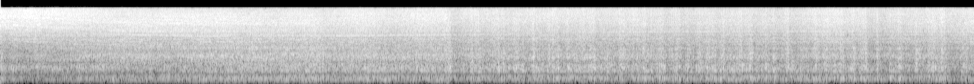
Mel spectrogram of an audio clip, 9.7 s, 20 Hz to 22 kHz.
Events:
0.0s-9.7s: engine
0.0s-2.2s: steam

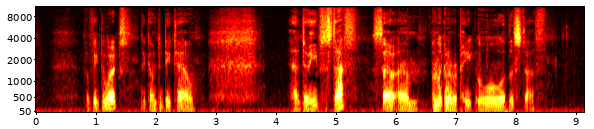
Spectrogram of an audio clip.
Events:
0.0s-9.1s: background noise
0.2s-0.7s: breathing
0.8s-1.6s: man speaking
1.7s-2.6s: man speaking
2.9s-3.8s: breathing
3.6s-3.8s: clicking
4.2s-5.4s: man speaking
5.6s-6.4s: man speaking
6.6s-8.5s: man speaking
7.4s-7.6s: clicking
8.4s-8.9s: human sounds

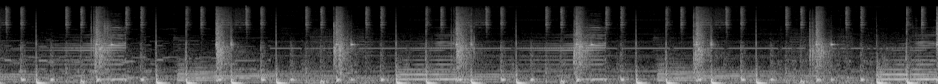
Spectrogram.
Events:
0.0s-9.3s: music
0.0s-9.3s: printer

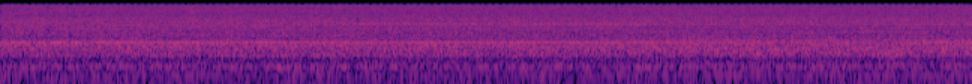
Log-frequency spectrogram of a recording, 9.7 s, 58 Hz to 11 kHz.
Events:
0.0s-9.7s: mechanisms
0.0s-9.7s: microwave oven

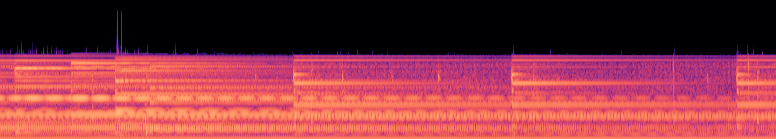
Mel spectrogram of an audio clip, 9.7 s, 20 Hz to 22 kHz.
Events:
0.0s-9.7s: clock
1.1s-1.2s: tick
1.8s-2.0s: generic impact sounds
3.1s-3.3s: tick
3.9s-4.0s: tick
4.2s-4.3s: tick
4.9s-4.9s: tick
5.5s-5.6s: tick
6.6s-6.7s: tick
8.4s-8.5s: tick
8.8s-8.9s: tick
9.1s-9.1s: tick
9.3s-9.4s: generic impact sounds
9.4s-9.5s: tick

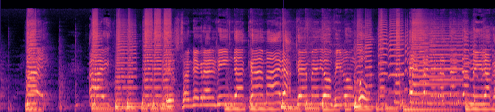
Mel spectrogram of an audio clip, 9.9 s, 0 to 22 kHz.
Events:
0.0s-9.9s: music
0.4s-1.0s: male singing
1.8s-3.5s: male singing
3.6s-7.4s: male singing
8.1s-9.9s: male singing

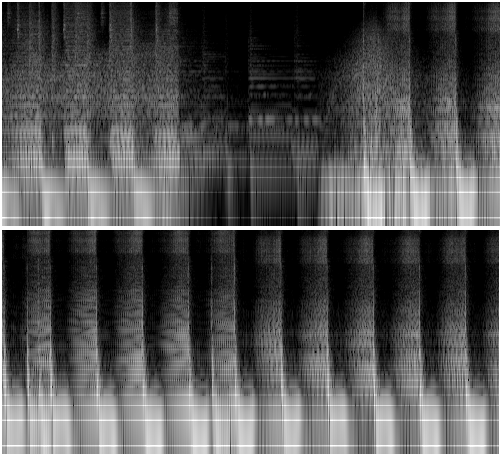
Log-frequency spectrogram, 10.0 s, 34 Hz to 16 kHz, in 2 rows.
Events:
0.0s-9.9s: music
3.2s-4.1s: sound effect

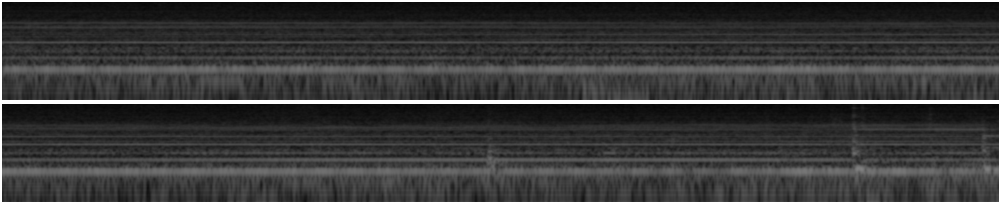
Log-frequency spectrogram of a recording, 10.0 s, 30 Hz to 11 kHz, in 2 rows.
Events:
0.0s-9.9s: mechanisms

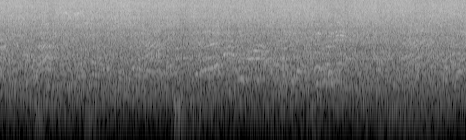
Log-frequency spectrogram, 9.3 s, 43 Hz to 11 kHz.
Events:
0.0s-9.3s: hubbub
0.0s-9.3s: waterfall
0.7s-0.9s: generic impact sounds
3.5s-3.7s: generic impact sounds

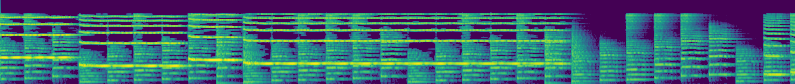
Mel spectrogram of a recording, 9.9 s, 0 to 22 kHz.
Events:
0.0s-9.9s: music

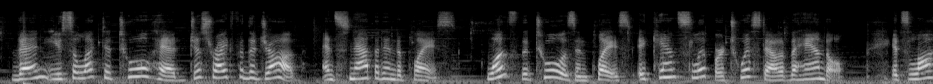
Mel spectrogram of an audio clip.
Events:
0.0s-9.3s: music
0.1s-1.7s: woman speaking
0.9s-1.1s: tick
1.9s-2.9s: woman speaking
3.2s-4.6s: woman speaking
4.8s-6.3s: woman speaking
6.4s-8.4s: woman speaking
7.8s-7.9s: tick
8.6s-8.9s: breathing

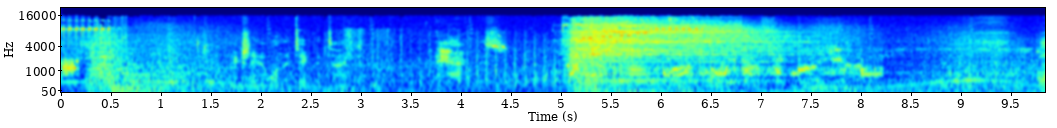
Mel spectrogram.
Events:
0.0s-0.7s: sound effect
0.0s-2.4s: revving
0.0s-3.4s: motorcycle
0.0s-9.8s: video game sound
1.3s-1.4s: tick
1.6s-3.0s: male speech
2.6s-2.7s: tick
3.4s-5.5s: helicopter
3.7s-4.5s: male speech
5.0s-7.8s: sound effect
6.0s-8.3s: radio
6.0s-8.2s: male speech
7.4s-9.8s: revving
7.5s-9.8s: motorcycle
8.0s-9.8s: car horn

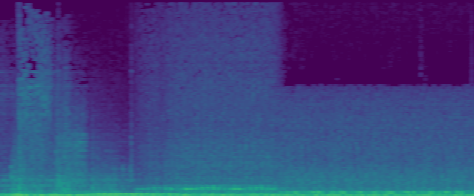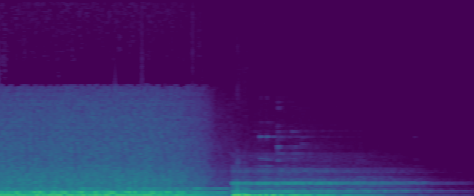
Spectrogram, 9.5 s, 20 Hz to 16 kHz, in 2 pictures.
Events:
0.0s-9.4s: sound effect

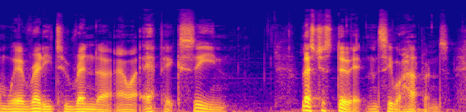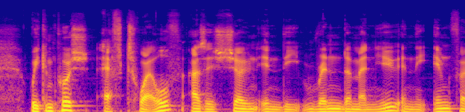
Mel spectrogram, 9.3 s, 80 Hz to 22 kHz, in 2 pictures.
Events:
0.0s-2.3s: man speaking
0.0s-9.3s: mechanisms
2.3s-2.5s: generic impact sounds
2.6s-3.0s: breathing
3.0s-3.5s: man speaking
3.7s-4.5s: man speaking
4.5s-4.9s: breathing
4.9s-5.5s: man speaking
5.6s-6.4s: man speaking
6.6s-8.9s: man speaking
9.0s-9.3s: man speaking

